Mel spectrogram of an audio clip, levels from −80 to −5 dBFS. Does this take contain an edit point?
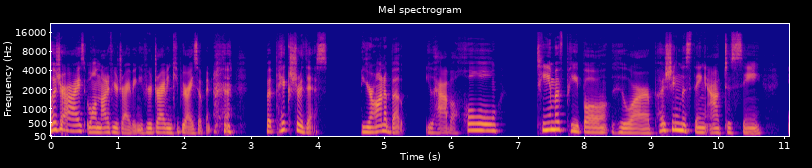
no; 0 cuts

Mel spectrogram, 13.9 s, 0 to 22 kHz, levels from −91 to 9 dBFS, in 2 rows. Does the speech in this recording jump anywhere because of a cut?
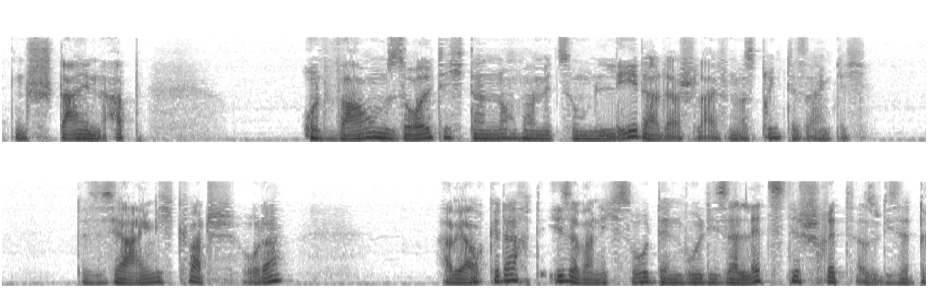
no; 0 cuts

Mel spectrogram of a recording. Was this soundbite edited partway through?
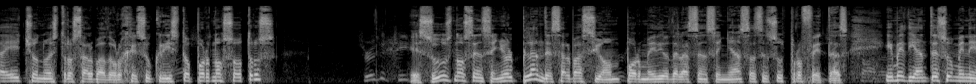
no; 0 cuts

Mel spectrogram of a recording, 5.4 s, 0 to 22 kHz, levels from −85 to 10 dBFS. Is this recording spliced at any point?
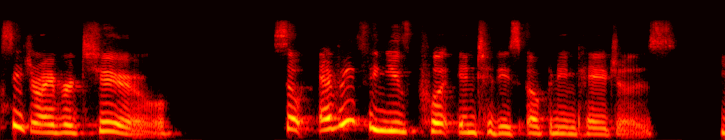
no; 0 cuts

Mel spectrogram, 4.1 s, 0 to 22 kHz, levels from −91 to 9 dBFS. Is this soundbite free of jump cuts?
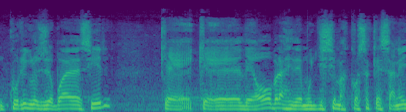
yes; 0 cuts

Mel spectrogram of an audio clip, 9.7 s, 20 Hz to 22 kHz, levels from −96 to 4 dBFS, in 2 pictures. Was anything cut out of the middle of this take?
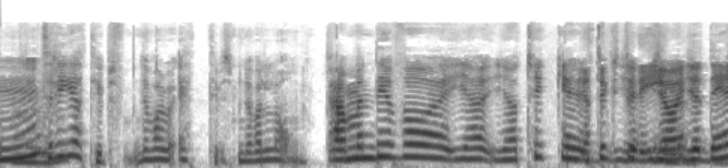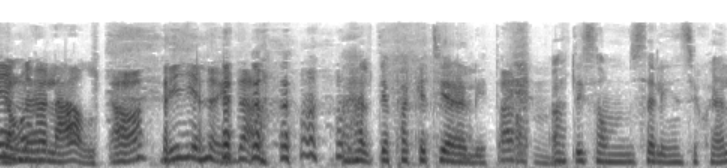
yes; 3 cuts; at 4.5 s, 5.6 s, 8.3 s

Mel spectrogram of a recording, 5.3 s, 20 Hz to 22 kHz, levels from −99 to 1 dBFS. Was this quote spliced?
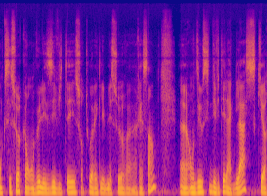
no; 0 cuts

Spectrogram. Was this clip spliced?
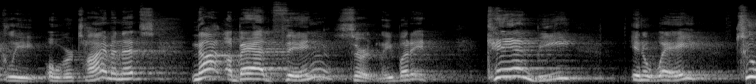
no; 0 cuts

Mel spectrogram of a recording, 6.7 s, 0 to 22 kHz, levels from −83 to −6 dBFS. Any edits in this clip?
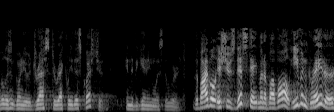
yes; 2 cuts; at 2.3 s, 3.7 s

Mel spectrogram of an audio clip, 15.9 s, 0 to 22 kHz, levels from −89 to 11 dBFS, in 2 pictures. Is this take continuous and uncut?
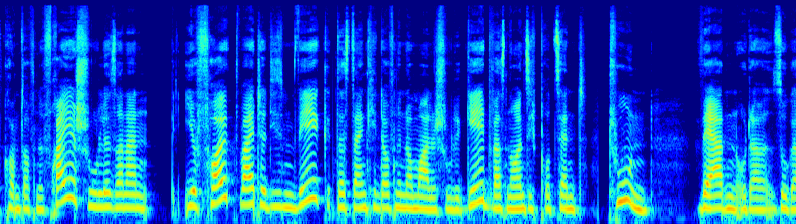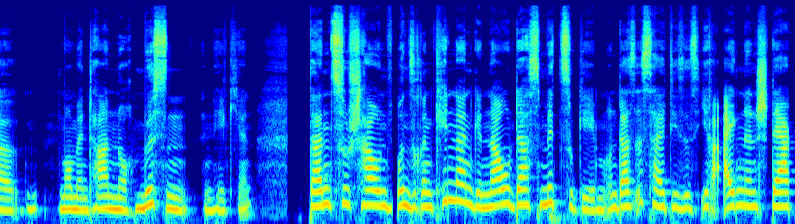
no; 2 cuts; at 11.9 s, 14.0 s

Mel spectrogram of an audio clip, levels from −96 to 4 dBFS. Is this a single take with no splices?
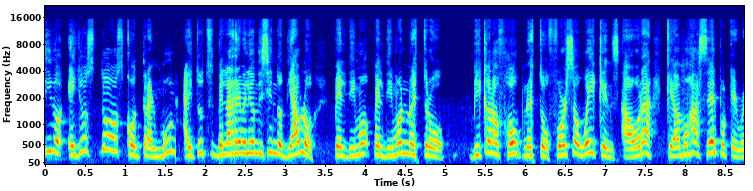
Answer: no; 1 cut; at 1.6 s

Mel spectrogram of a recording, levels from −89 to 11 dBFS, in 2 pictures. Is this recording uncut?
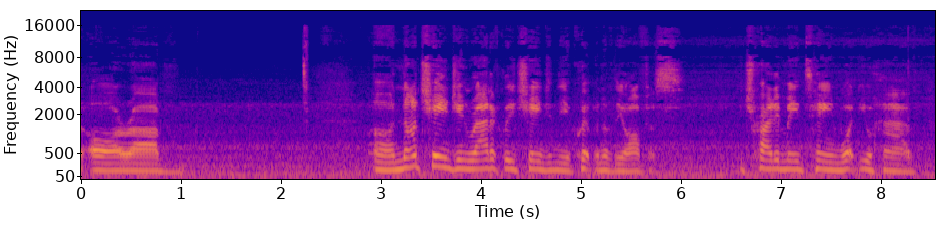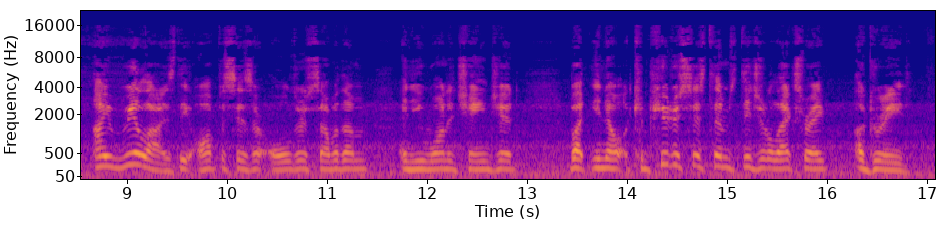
yes; 0 cuts

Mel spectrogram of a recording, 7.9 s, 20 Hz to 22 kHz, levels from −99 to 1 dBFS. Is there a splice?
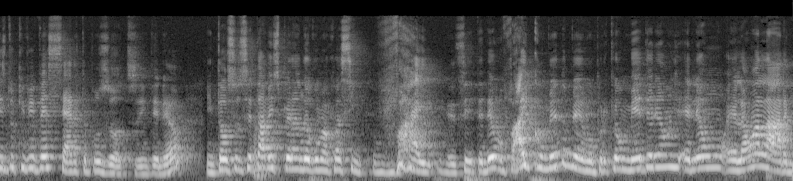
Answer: yes; 1 cut; at 2.0 s

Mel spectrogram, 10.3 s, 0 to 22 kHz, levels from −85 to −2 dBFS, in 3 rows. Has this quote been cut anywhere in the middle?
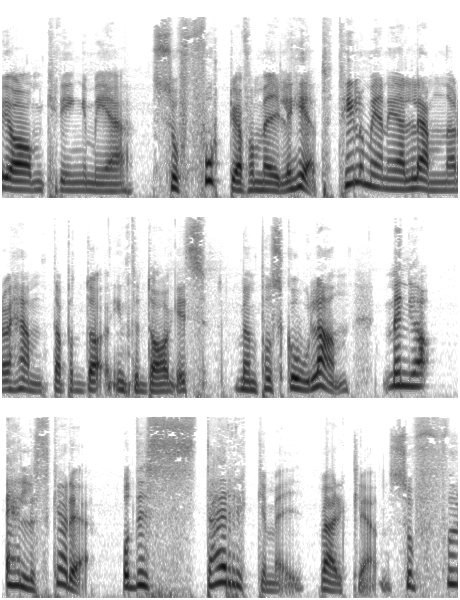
yes; 2 cuts; at 4.2 s, 6.2 s

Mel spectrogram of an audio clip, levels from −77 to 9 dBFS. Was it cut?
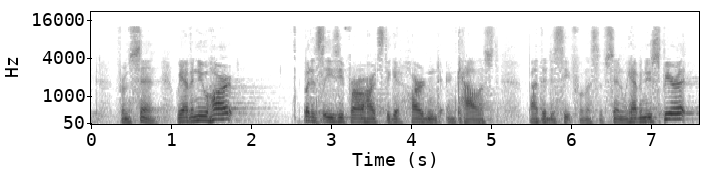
yes; 1 cut; at 2.9 s

